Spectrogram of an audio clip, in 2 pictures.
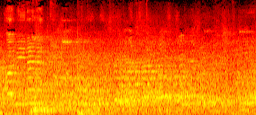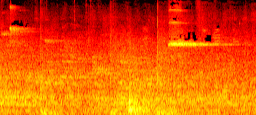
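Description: Basketball bouncing on a hardwood gym floor, several separate bounces with the two sharpest near the end, as it is dribbled at the free-throw line. Voices talk throughout in the echoing gym.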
